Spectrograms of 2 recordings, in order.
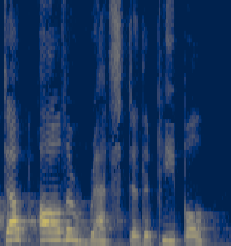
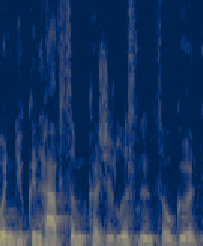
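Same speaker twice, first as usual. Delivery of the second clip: softer and fast; soft aside; 7 semitones lower, 10 dB quieter, much faster than usual. A narrator's reading. Storyteller praising the listening children softly. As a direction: slip it in as a quiet treat.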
